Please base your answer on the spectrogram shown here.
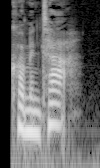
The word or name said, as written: kommentar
